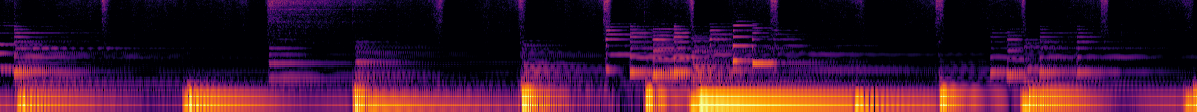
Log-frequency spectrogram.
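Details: Piano music with struck chords and melody fills the recording, with no animal sound audible.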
